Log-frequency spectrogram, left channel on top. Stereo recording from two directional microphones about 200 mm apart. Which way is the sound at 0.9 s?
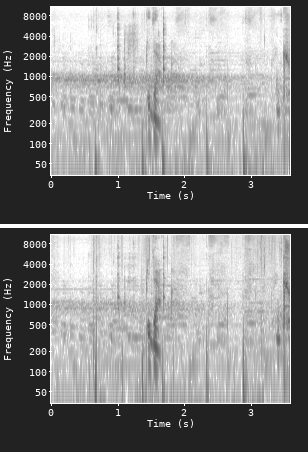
45° left (ahead or behind).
